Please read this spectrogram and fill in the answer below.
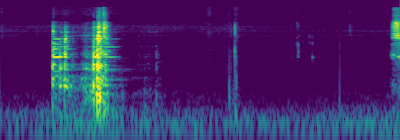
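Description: Metal casserole pot, lid and foil tray being handled on a camp stove: a short burst of metal-and-foil clatter about half a second in, then a single sharp clink a little after two seconds, with a few faint ticks after it.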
